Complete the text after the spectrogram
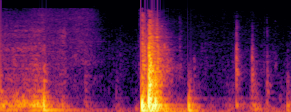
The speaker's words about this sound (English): Did you just slam that cabinet door? Well, why should I have to interrupt my lunch just to close that stupid door?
